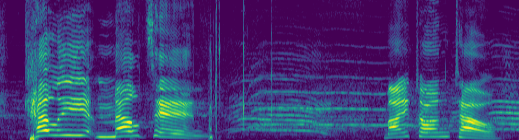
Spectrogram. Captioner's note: crowd cheering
